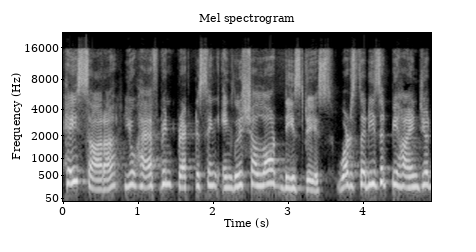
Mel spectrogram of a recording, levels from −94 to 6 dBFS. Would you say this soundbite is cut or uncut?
uncut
